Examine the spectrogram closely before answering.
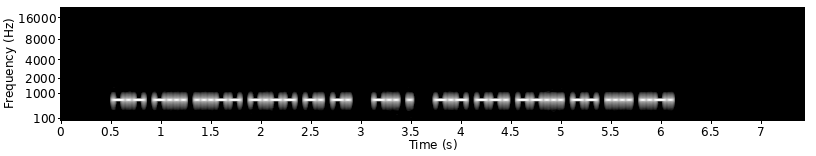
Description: Morse code, heard as a keyed tone, about 36 wpm, 700 Hz. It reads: KB3YNN DE KG7MHF
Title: USA Callsign DE Callsign - 6 Characters - 35wpm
